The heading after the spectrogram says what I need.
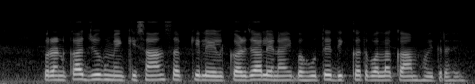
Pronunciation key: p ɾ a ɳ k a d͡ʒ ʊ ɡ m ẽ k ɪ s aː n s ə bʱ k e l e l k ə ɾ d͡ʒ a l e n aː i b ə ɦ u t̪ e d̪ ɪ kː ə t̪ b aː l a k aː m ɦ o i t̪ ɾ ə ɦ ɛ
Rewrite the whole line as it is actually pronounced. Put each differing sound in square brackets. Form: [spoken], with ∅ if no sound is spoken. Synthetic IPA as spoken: p ɾ [ə] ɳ k a d͡ʒ ʊ ɡ m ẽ k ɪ s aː n s ə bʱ k e l e l k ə ɾ d͡ʒ a l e n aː i b ə ɦ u t̪ e d̪ ɪ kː ə t̪ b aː l a k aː m ɦ o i t̪ ɾ ə ɦ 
